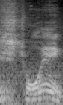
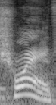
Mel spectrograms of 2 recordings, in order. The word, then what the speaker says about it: Swank: Why'd you say schwank? Hilary Swank. Swank. Hilary Swank.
